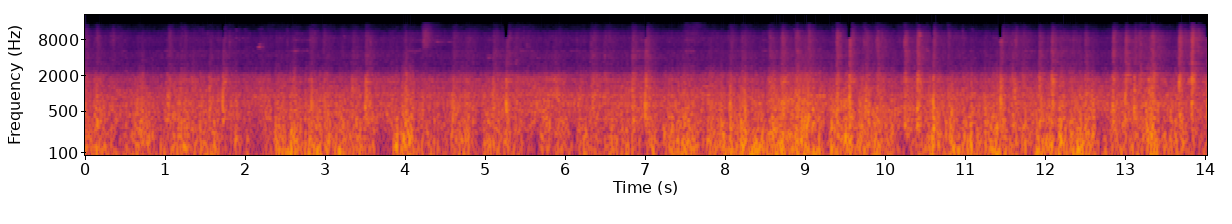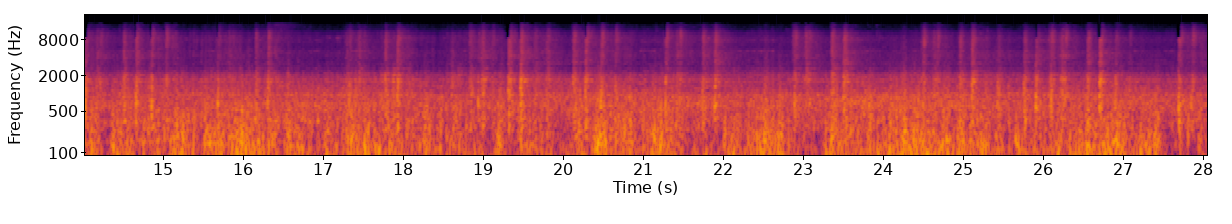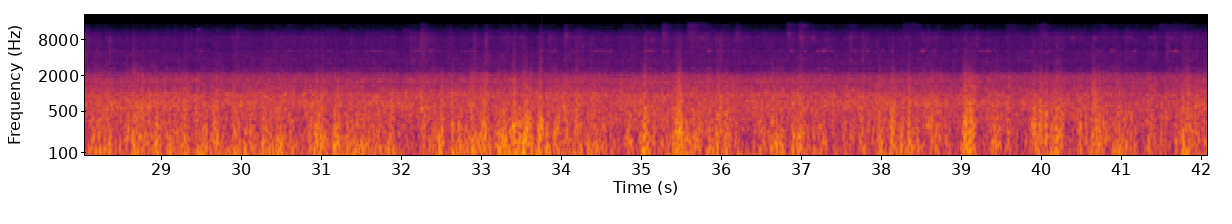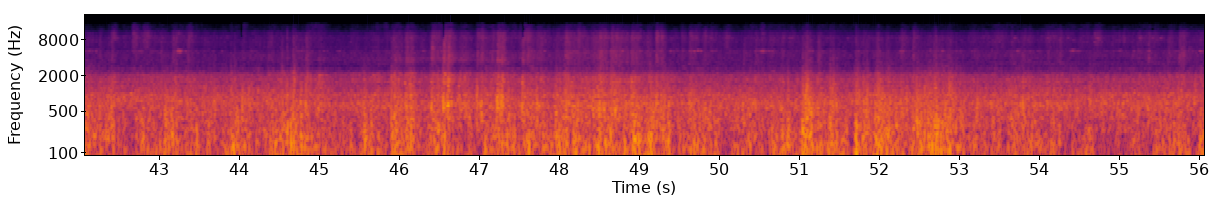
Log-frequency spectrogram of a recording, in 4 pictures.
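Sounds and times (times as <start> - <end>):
train running noise: 0.0 - 56.0
wheels clattering over rails: 36.8 - 56.0.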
